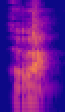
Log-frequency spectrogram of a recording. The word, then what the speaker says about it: رَ: And don't say it like English ra. Ra. No, not high frequency. Rat. No. Ra. Okay? And also, remember, it should be thick. Ra is thick.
